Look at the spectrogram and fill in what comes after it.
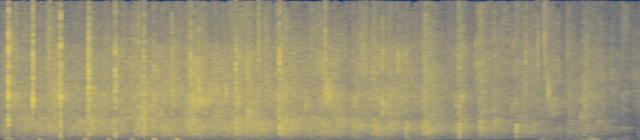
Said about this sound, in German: Danke, Jesus. Halleluja. Applaus für Jesus.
